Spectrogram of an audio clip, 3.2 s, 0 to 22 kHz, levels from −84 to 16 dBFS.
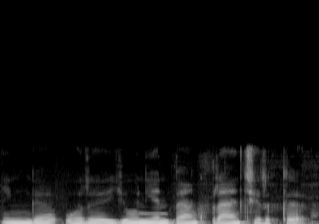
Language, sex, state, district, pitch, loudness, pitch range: Tamil, female, Tamil Nadu, Nilgiris, 205 Hz, -11 LUFS, 190-215 Hz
